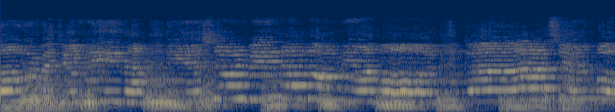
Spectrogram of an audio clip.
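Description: A woman singing a tango, accompanied by an archtop electric guitar playing a steady stream of notes.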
